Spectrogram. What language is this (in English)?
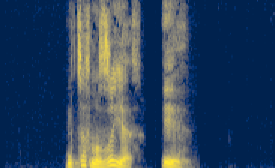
Kabyle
